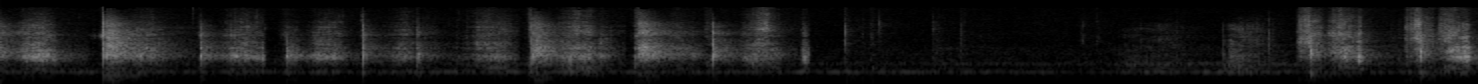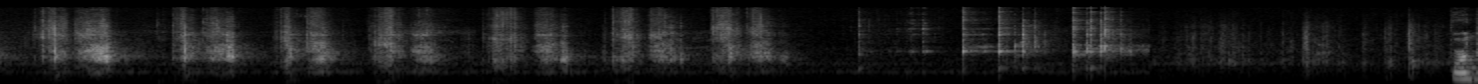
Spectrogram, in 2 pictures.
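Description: Kitchen knife slicing olives and cherry tomatoes, then bell pepper, on a plastic cutting board: a run of quick cuts knocking on the board, a pause of a few seconds, then another long run of quick cuts.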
